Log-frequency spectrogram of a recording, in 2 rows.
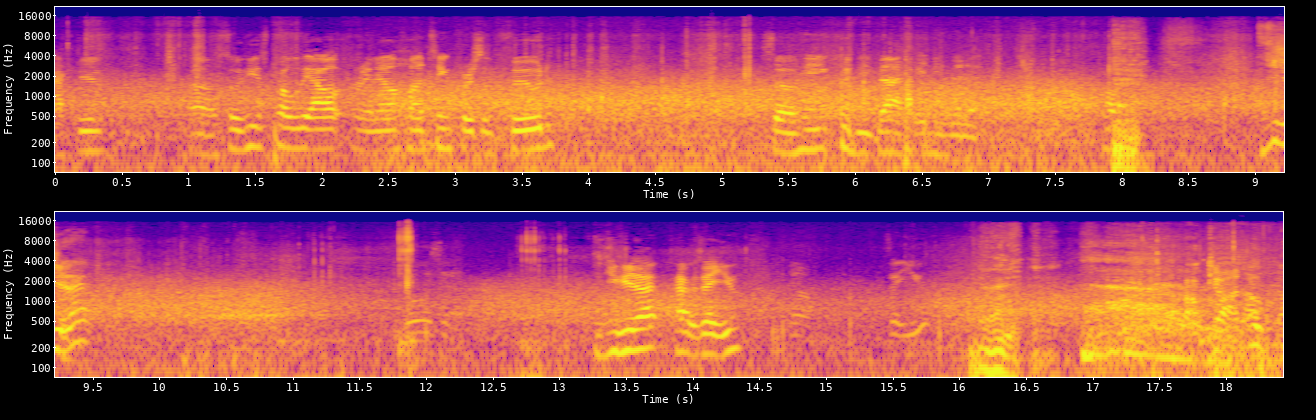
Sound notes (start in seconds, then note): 7.8 growl; 15.9 louder growls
